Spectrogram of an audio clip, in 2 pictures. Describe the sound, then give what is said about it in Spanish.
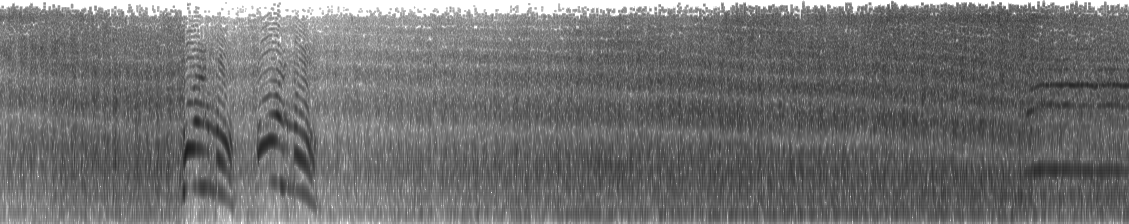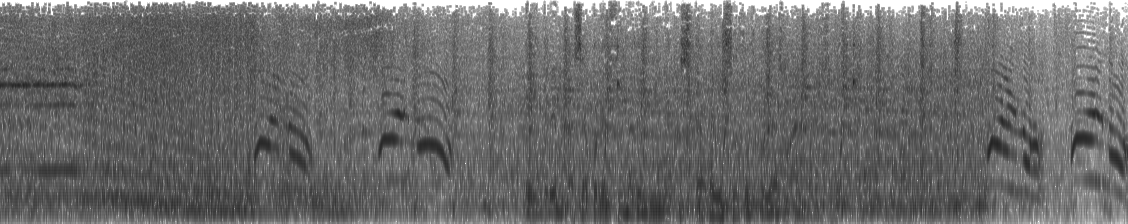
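Loud rumbling roar of a train passing overhead of people lying on the railway track, building to a sustained heavy rush with sharp metallic squeals near the start and again near the end. “Cuando el tren nos pase por encima, cierra los ojos o te quedarás ciego.”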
